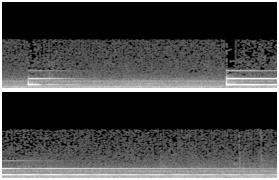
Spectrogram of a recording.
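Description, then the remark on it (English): A meditation bell is struck twice: a light first tap that fades quickly, then a full ring whose clear tone hums on with a slow, pulsing shimmer as it decays. “Relax, enjoy your breathing as you listen to the sounds of the bell, the voice of the awakened one calling you back home to your breath, to your heart, to your body.”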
